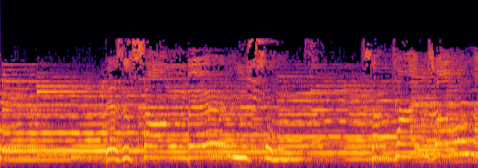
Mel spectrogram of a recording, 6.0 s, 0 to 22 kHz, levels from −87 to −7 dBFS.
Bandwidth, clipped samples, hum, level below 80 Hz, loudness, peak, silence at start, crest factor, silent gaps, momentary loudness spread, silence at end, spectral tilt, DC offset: 8.8 kHz; under 0.1%; none; -58 dBFS; -18 LUFS; -6 dBFS; 0 s; 10 dB; none; 3 LU; 0 s; -3.5 dB/octave; under 0.1%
